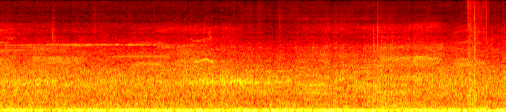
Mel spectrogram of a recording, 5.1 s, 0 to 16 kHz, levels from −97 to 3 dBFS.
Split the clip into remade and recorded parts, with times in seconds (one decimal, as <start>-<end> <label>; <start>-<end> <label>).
0.0-2.4 recorded; 2.4-4.3 remade; 4.3-5.1 recorded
